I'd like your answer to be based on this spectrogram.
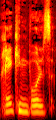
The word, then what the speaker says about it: Wrecking Ball: C'était Rocking Ball. J'ai très mal prononcé. Wrecking Balls.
